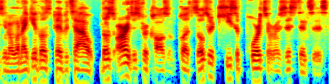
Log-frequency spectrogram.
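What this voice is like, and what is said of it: Sick, congested-sounding voice. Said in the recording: “sorry my voice is like this. I'm actually have a little cold right now.”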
